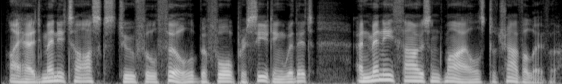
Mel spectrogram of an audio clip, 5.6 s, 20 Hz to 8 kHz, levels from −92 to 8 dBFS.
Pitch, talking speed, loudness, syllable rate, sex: 115 Hz, 180 wpm, -17 LUFS, 5.6 syllables/s, male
